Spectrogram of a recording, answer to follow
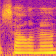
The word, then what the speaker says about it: Salomone: made a great difference hi i'm salomon that's how you pronounce my last name salomone okay got it um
